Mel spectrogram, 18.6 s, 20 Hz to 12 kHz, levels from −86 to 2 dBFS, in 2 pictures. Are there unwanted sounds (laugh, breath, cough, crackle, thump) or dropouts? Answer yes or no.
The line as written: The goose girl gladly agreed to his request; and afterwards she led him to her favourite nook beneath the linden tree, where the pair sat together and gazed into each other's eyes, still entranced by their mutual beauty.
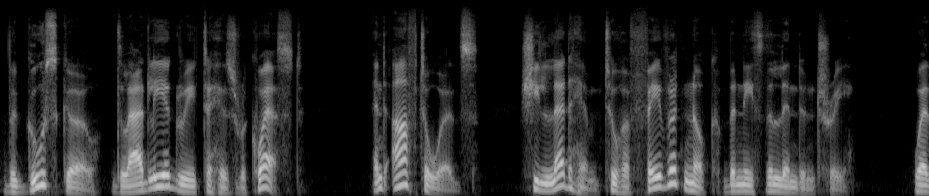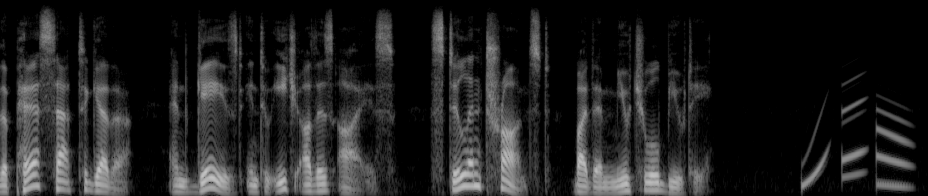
yes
